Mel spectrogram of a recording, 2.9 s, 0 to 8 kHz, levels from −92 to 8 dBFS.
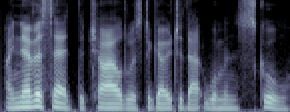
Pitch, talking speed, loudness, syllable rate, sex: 120 Hz, 250 wpm, -18 LUFS, 5.1 syllables/s, male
